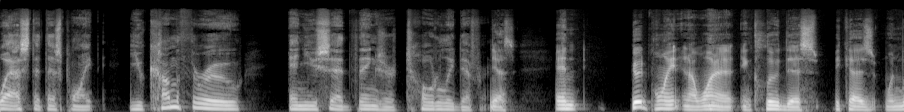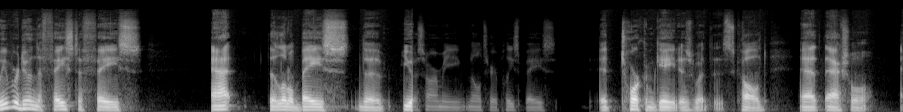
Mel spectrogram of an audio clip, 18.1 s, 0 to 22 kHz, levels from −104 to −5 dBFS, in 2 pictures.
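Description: One channel inverted, from 13.16 to 14.94 s in this speech recording. Just after "the little base the", the sound drops by about 26 dB to a faint residue. The likely cause is reversed polarity on one stereo channel, so the content shared by both channels cancels when they are summed to mono.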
